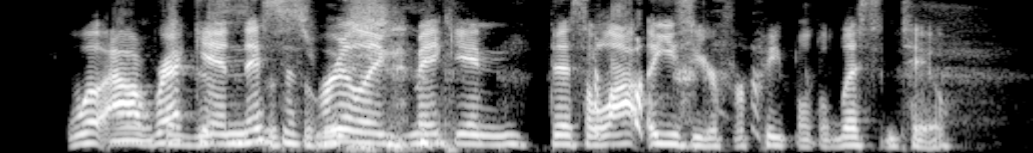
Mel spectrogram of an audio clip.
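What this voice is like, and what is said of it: Thick put-on folksy accent. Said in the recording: “I could have a real thick accent ... Now I just feel like I sound like Ted Lasso.”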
